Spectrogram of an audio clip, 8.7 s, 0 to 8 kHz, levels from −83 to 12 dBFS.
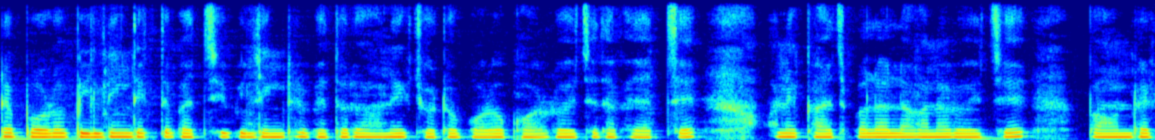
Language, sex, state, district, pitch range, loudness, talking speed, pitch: Bengali, female, Jharkhand, Sahebganj, 195-210 Hz, -17 LUFS, 150 wpm, 200 Hz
